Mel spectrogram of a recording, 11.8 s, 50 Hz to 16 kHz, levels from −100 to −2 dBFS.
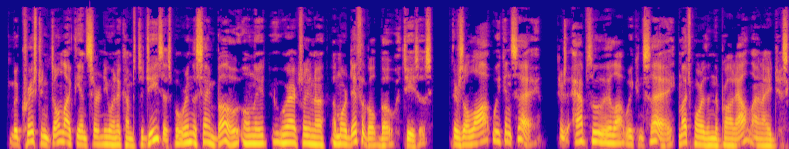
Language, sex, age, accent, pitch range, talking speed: English, male, 50-69, American, 115-145 Hz, 250 wpm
